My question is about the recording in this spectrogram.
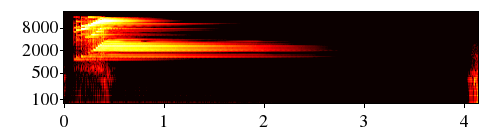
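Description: A bright chime, the closing sound effect of an intro jingle: a quick upward shimmer into several ringing high tones that fade away over about two seconds.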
